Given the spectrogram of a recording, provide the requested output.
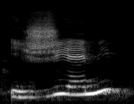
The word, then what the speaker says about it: higiene: temos a palavra higiene Olha o h no início da palavra lembram que ele não tem som então aonde que ele vai em qual lugar da tabela na pronúncia como na palavra homem higiene homem e a última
